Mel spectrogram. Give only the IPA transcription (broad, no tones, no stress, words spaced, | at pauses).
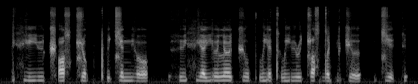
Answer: fʲøjy t͡ʃʼœsˤ t͡ɕok pʼət͡ɕamʲɔ | hy fʲa jølœ t͡ʃo pʼujɛtʼujyɹ t͡ɕɔsˤdˤœpʲat͡ʃə | t͡ɕek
